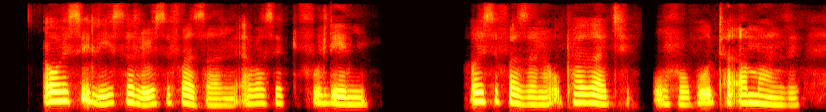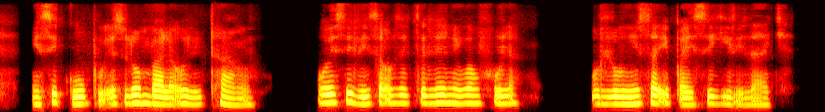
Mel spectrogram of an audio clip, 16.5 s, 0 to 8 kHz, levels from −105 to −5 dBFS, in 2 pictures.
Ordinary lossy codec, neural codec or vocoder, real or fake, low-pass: AAC, 32 kbps; codec, 24 kHz, 1.2 kbps, DualCodec; fake; 7.2 kHz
